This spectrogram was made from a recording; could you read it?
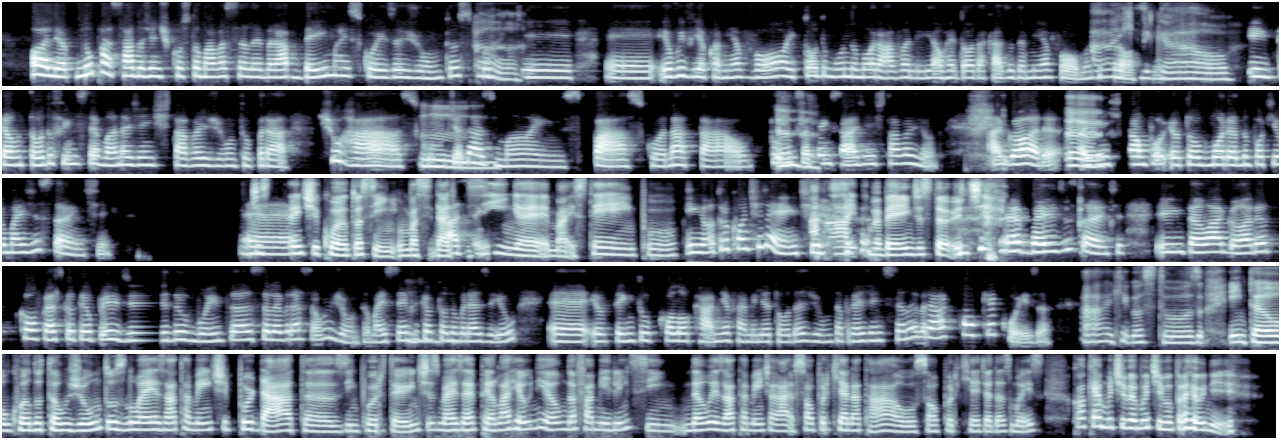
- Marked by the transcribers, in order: tapping; laugh; laugh; chuckle
- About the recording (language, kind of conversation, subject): Portuguese, podcast, Como vocês celebram juntos as datas mais importantes?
